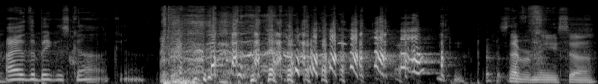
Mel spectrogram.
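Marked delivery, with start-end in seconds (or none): 0.1-1.2 high put-on girly voice; girl voice. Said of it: "when you did your girl voice". 1.2-4.6 long high cackling laugh; loud high laugh. Real, not acted. Loud laugh after joke.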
